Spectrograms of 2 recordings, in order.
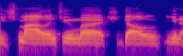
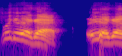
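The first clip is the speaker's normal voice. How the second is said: excited disbelief; 8 semitones higher, 8 dB louder, faster than usual. Real, not acted. Pointing at video.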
